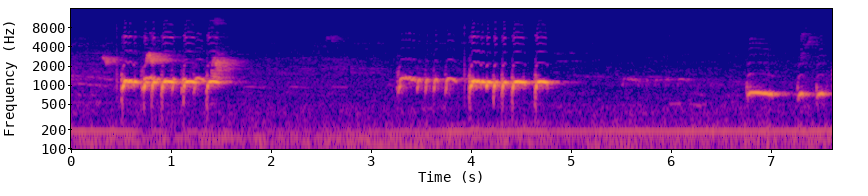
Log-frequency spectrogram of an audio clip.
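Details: Zebra dove of local type singing eagerly so a rival will answer: two rolling trilled coos about three seconds apart, each a buzzy vibrating phrase, then a few short lower coos at the end. A low steady hum continues throughout.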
